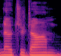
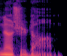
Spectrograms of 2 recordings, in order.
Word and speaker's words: Notre Dame: And I said Notre Dame because that's the proper way to say it. To all of you who are saying Notre Dame, you are wrong. It is Notre Dame. Be French about it, dude. Dude, be freaking French about it, man.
